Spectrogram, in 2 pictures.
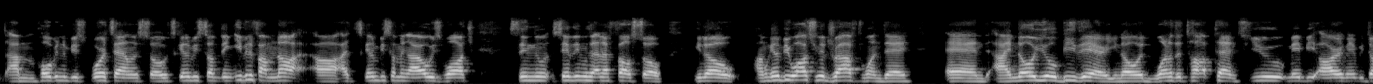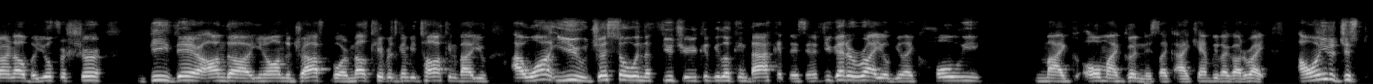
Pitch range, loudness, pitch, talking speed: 150-180 Hz, -19 LUFS, 170 Hz, 270 wpm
